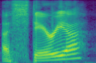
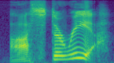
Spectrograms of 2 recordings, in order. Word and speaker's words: Osteria: on where you from you either pronounce Asteria or Osteria it's a real thing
